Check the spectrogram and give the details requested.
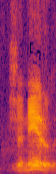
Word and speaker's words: Janeiro: CB said Rio de Janerio genrih gen Rio Janeiro that's how you say it janaina let's try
